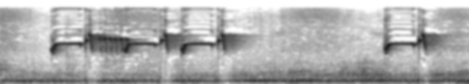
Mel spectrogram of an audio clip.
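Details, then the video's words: Prinia, described as red-headed, recorded for training caged birds and luring wild ones: three loud, sharp whistled notes, each rising then leveling with a harsh, ringing overtone, spaced irregularly over a steady low hum. "MASTERAN DAN PIKAT BURUNG PRENJAK"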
